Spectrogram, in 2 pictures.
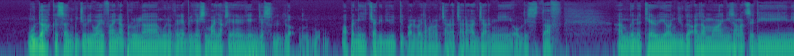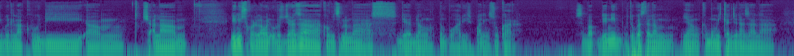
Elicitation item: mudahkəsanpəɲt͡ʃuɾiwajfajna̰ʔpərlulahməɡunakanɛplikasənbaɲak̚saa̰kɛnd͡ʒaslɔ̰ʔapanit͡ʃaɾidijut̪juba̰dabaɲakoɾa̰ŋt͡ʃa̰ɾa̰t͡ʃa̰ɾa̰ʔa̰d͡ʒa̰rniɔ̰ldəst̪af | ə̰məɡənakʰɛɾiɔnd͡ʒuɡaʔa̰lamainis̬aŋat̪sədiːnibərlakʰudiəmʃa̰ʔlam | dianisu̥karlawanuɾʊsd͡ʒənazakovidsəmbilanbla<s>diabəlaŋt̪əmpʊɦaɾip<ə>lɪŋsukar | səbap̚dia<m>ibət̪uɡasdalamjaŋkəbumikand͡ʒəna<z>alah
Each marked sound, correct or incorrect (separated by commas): correct, incorrect, incorrect, correct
